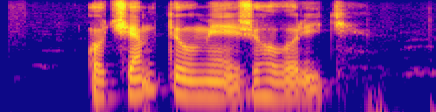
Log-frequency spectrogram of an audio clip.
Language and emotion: Russian, neutral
